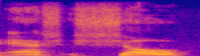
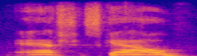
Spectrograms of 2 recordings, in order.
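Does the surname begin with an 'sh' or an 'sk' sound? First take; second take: sh; sk. First: The surname begins with an 'sh' sound. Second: The surname begins with an 'sk' sound. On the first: The speaker calls it wrong. "I've always said Ash Show" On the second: The speaker calls it right. "I think the correct pronunciation is Scow"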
